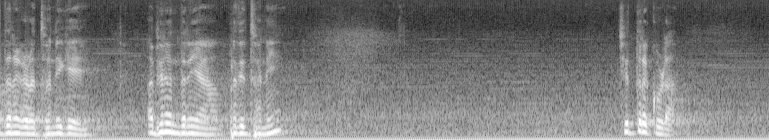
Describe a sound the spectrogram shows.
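A man speaks calmly with pauses into a microphone.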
